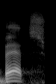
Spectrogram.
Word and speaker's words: Betts: Betts, rhymes with pets, says the story.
